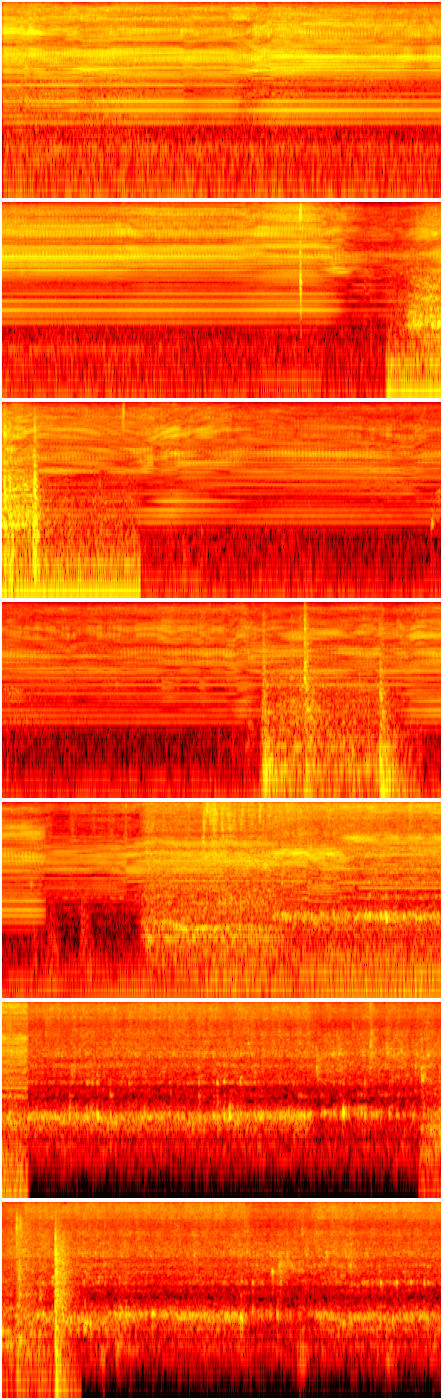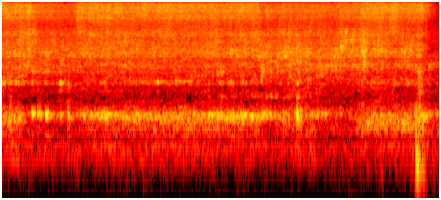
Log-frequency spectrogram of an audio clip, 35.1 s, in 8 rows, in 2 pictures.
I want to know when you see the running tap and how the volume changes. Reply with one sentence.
The running tap can be heard from 18.9 to 35.0 s, at a steady volume.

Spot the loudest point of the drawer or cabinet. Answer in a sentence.
The loudest moment of the drawer or cabinet is at 9 seconds.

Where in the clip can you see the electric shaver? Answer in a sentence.
The electric shaver can be heard from 0.0 to 22.2 s.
